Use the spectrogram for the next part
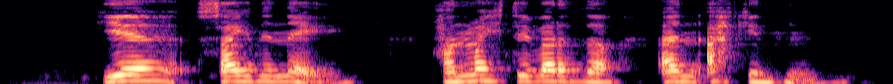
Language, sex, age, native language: Icelandic, male, 12, Filipino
